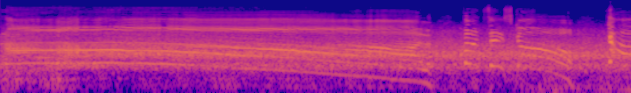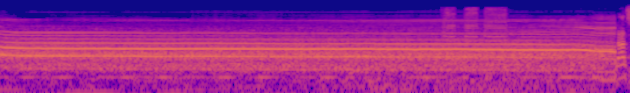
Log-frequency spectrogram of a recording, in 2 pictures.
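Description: Football commentator's drawn-out goal cries over stadium crowd noise: one long yell sliding down in pitch over the first four seconds, then, after a few quick words, a second cry held at a steady pitch for about six seconds.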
